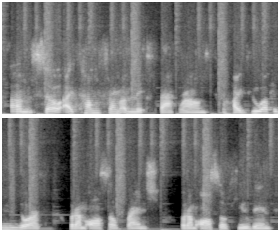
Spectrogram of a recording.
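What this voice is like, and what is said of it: Speaks with a twang accent. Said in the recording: “I hear the accent, so I'm hoping our listeners will hear the twang in your accent”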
